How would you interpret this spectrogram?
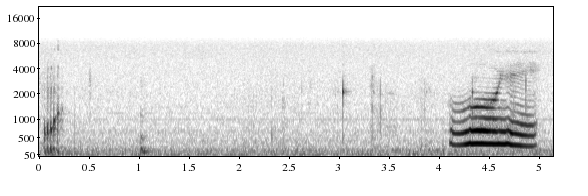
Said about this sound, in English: Pig. Pig. The pig says.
